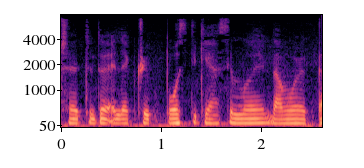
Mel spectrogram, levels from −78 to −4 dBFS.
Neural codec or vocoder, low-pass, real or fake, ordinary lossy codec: codec, 16 kHz, 2 kbps, X-Codec, HuBERT features, trained on balanced general audio; 7.2 kHz; fake; MP3, 32 kbps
